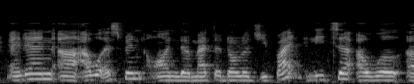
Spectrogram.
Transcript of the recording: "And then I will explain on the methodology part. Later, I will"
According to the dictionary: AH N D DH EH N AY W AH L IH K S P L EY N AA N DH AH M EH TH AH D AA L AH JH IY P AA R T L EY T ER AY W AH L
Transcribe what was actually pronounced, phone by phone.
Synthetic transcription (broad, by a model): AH N D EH N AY W AH L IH S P EY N AA N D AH M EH T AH D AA L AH JH IY P AA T L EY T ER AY W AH L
